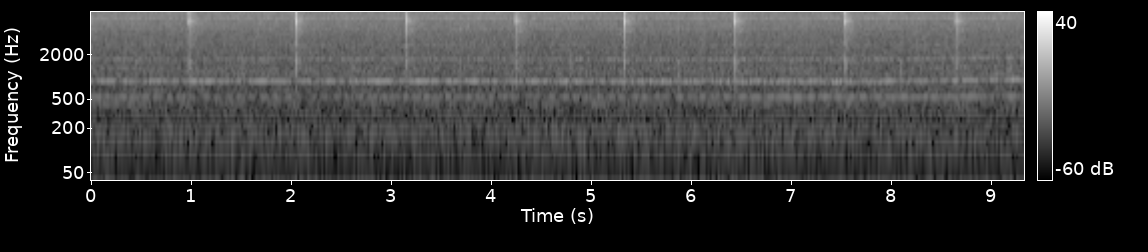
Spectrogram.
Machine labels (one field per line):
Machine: valve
